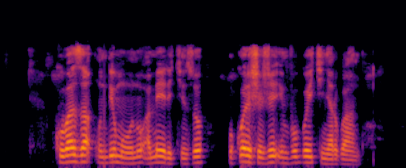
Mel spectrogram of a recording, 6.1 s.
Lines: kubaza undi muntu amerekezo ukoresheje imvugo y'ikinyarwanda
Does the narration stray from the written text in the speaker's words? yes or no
no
